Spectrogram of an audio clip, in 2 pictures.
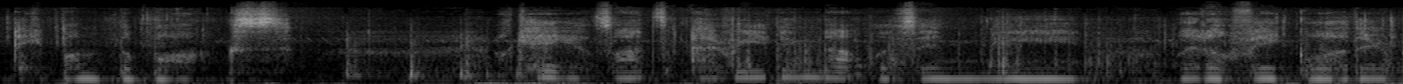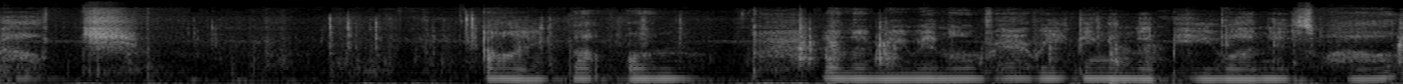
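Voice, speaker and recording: A woman softly whispering an ASMR show-and-tell in a hushed, unhurried murmur, with trailing phrases. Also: a little high, flat delivery. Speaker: ASMR host. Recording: clear background noise, night ambience. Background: night campground ambience and clicking of handled objects.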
